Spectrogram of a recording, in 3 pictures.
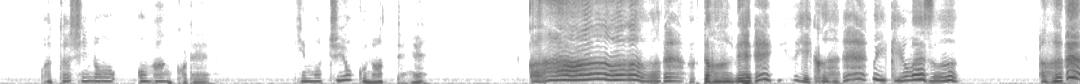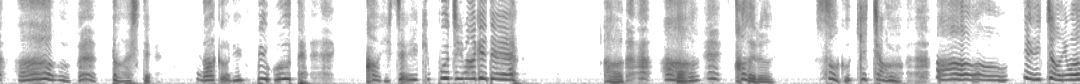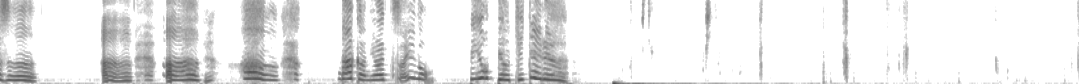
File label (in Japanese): セリフ特典集, ASMR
